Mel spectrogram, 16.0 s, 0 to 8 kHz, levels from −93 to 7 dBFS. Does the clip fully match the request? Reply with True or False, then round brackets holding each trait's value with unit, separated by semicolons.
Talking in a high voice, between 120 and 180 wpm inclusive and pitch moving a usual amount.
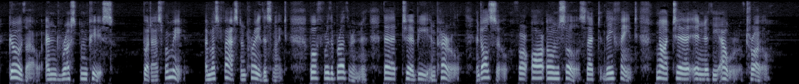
True (195 Hz; 150 wpm; 3.6 semitones)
